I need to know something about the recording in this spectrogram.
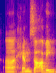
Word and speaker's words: Hamzavi: price from hem xavi dermatology am i pronouncing that correctly yeah all right perfect so dr.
